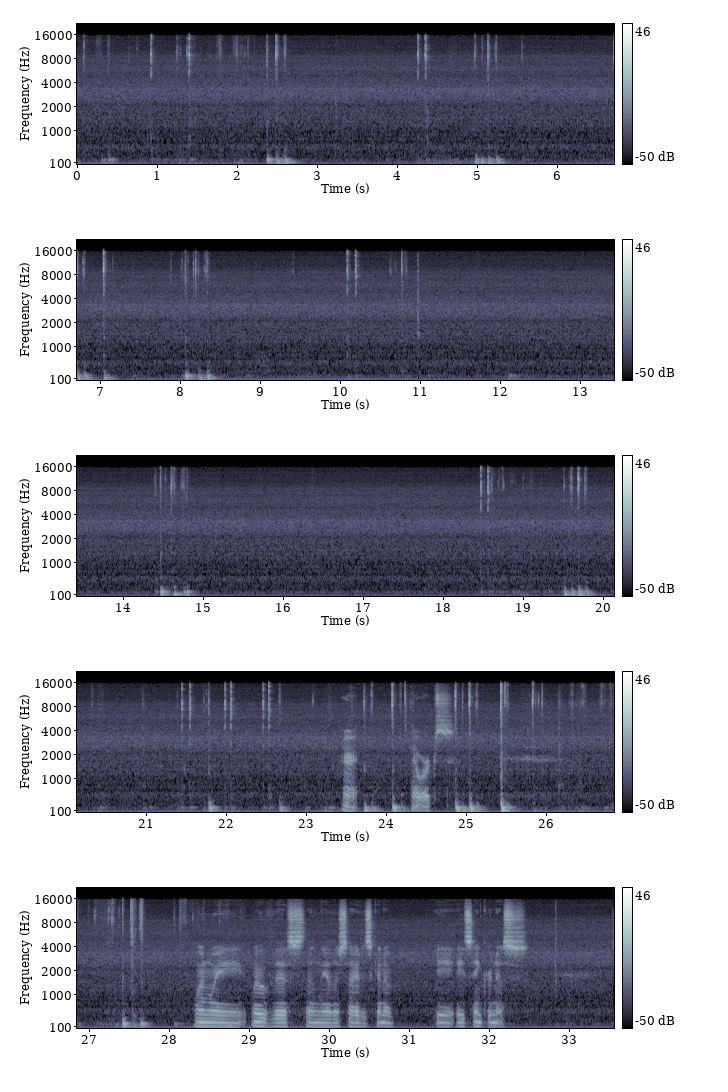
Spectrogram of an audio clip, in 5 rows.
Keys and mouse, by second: 0.3 b, 2.5 shift+d, 4.3 click, 5.0 a, 5.2 a, 6.7 a, 8.3 shift+d, 10.1 click, 14.7 shift+d, 19.5 a, 19.7 a, 22.0 shift+right click, 22.5 shift+right click, 23.7-25.5 typing, 27.6 shift+space, 28.6 g.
